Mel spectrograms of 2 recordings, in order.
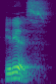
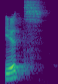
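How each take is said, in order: First: The t sound links into the next word. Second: The two words merge into one syllable. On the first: "você pega esse som aqui e ligo" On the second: "também posso juntar o som"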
